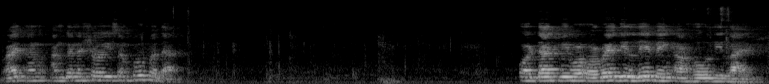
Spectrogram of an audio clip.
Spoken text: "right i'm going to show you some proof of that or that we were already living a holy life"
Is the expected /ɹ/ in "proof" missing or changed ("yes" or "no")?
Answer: yes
